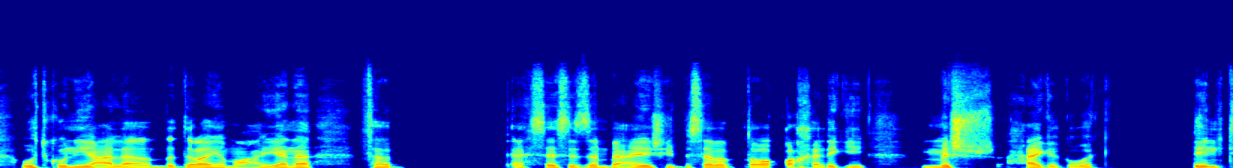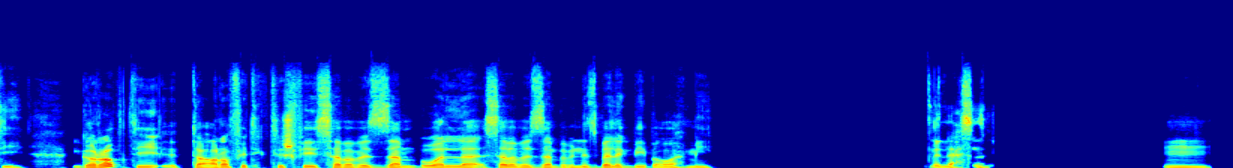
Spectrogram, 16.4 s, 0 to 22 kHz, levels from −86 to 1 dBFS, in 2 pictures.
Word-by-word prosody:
وتكوني 140 Hz, +2 st, 0 dB
على 120 Hz, 0 st, +2 dB
بدراية 125 Hz, +4 st, +1 dB
مُعينة، 130 Hz, +6 st, 0 dB, 0.3 s
ف 125 Hz, -, -4 dB, 0.9 s
إحساس 135 Hz, -1 st, -1 dB
الذنب 140 Hz, +1 st, -1 dB
عاشِت 125 Hz, +2 st, +1 dB
بسبب 130 Hz, +2 st, 0 dB
توقع 135 Hz, +4 st, +1 dB
خارجي 135 Hz, +1 st, -3 dB, 0.4 s
مش 150 Hz, +6 st, 0 dB
حاجة 145 Hz, -4 st, +2 dB
جواكِ 125 Hz, -1 st, -5 dB, 0.6 s
أنتِ. 145 Hz, -3 st, -1 dB, 0.5 s
جربتِ 185 Hz, -, +6 dB, 0.3 s
تعرفي 175 Hz, 0 st, +4 dB
تكتشفي 170 Hz, -3 st, 0 dB
سبب 155 Hz, +4 st, +2 dB
الذنب 140 Hz, +5 st, +1 dB
والَّا 150 Hz, +3 st, +3 dB
سبب 160 Hz, 0 st, +2 dB
الذنب 150 Hz, +2 st, 0 dB
بالنسبة 140 Hz, 0 st, 0 dB
لِك 150 Hz, -2 st, 0 dB
بيبقى 115 Hz, -2 st, -4 dB
وهمي؟ 115 Hz, -1 st, -4 dB, 1.5 s
الإحساس 135 Hz, +4 st, -1 dB, 1.2 s
إمم. 125 Hz, -6 st, -5 dB
135 Hz, 105 wpm, -24 LUFS, 120-150 Hz, 1.5 s, جربتِ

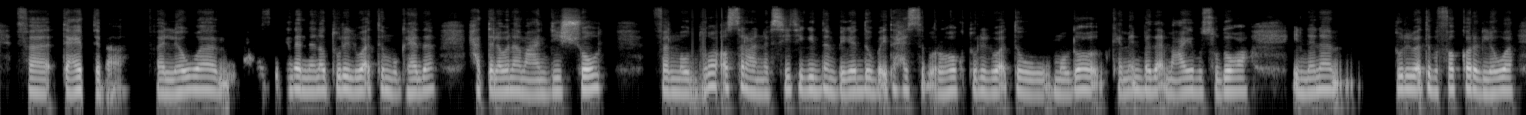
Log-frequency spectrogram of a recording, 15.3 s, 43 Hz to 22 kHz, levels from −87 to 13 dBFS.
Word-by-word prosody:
فتعبت 160 Hz, 0 st, -1 dB
بقى، 165 Hz, +2 st, -9 dB, 0.3 s
فاللي 150 Hz, +1 st, 0 dB
هو 175 Hz, +2 st, +4 dB, 0.4 s
حاسه 185 Hz, -1 st, -14 dB
كده 175 Hz, +1 st, +5 dB
إن 165 Hz, -1 st, +1 dB
أنا 165 Hz, +1 st, 0 dB
طول 175 Hz, +1 st, 0 dB
الوقت 170 Hz, 0 st, +2 dB
مُجهدة، 155 Hz, +2 st, -2 dB, 0.3 s
حتى 165 Hz, -, -1 dB
لو 160 Hz, 0 st, +2 dB
أنا 165 Hz, -1 st, -1 dB
ما 150 Hz, -, -3 dB
عنديش 150 Hz, +3 st, -2 dB
شغل. 175 Hz, +3 st, +6 dB, 0.5 s
فالموضوع 155 Hz, +5 st, -1 dB
أثر 190 Hz, 0 st, 0 dB
على 155 Hz, -2 st, -2 dB
نفسيتي 170 Hz, +4 st, -3 dB
جدًا 170 Hz, +1 st, 0 dB
بجد، 160 Hz, +2 st, +1 dB
وبقيت 160 Hz, +3 st, 0 dB
أحس 170 Hz, -1 st, -4 dB
بإرهاق 160 Hz, +3 st, -1 dB
طول 160 Hz, 0 st, -3 dB
الوقت، 160 Hz, +1 st, 0 dB
والموضوع 150 Hz, +3 st, +1 dB
كمان 155 Hz, +2 st, -3 dB
بدأ 165 Hz, 0 st, +2 dB
معايا 150 Hz, +2 st, -1 dB
بصداع، 160 Hz, +1 st, 0 dB, 0.5 s
إن 155 Hz, 0 st, 0 dB
أنا 175 Hz, +2 st, 0 dB, 0.6 s
طول 180 Hz, 0 st, +2 dB
الوقت 180 Hz, -, +4 dB
بافكر، 175 Hz, +2 st, +3 dB
اللي 155 Hz, -1 st, 0 dB
هو 165 Hz, +1 st, +3 dB
165 Hz, 155 wpm, -23 LUFS, 155-170 Hz, 0.6 s, شغل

